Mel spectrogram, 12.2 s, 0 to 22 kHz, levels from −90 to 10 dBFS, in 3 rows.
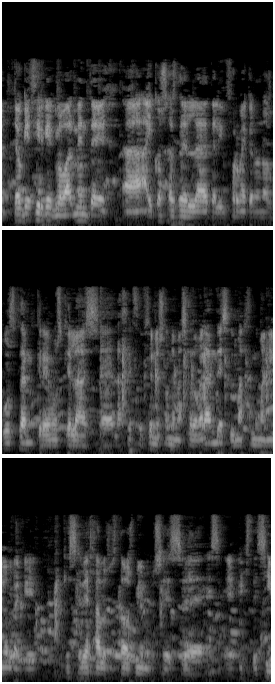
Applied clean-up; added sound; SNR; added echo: classical method WPE with log-MMSE.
